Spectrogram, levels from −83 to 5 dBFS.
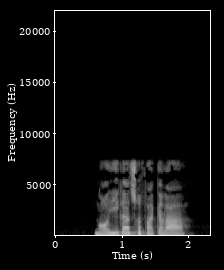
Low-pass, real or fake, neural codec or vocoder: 7.2 kHz; real; none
